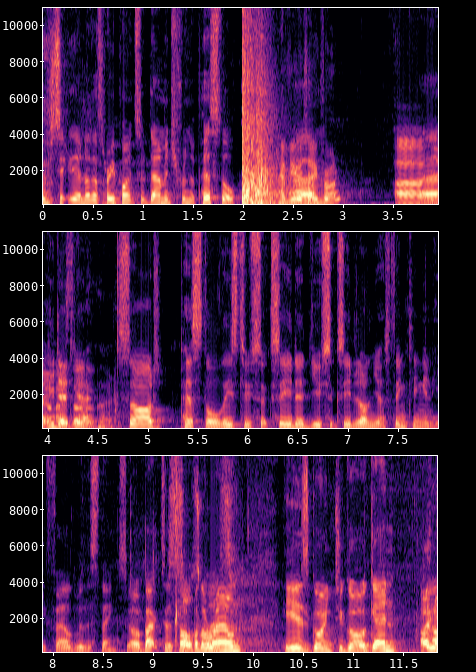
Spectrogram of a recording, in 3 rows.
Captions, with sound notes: another 3 points of damage from the pistol *POW!* have you attacked Rowan? uh yeah I started he did yeah sword, pistol, these two succeeded you succeeded on your thinking and he failed with his thing - so back to the top of the round - soz guys he is going to go again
